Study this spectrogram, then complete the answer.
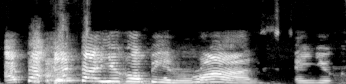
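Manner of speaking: normal talking voice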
